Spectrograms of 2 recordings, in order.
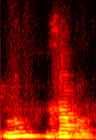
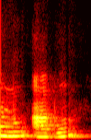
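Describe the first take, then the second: First: Nous avons linked as nou-z-avons; liaison. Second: Nous avons said as nu abɔ̃, with no z; no liaison. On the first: Teacher showing the correct linking. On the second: Teacher demonstrating the wrong version to students. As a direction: leave a gap after nous. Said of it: "C'est pas". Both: Shown as a demonstration.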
